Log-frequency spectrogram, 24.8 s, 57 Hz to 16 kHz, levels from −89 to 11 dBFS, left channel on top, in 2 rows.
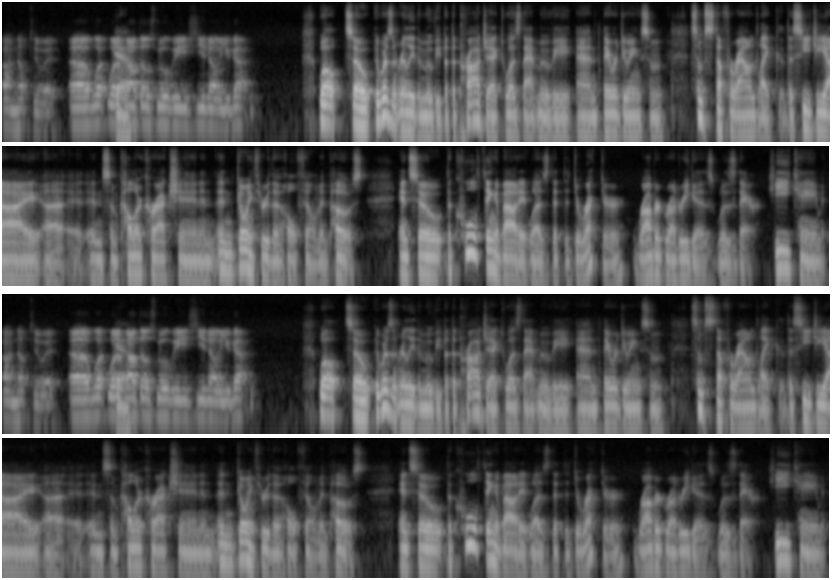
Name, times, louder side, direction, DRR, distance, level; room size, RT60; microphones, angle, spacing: voice 1, 0.0-3.7, equal, ahead, 3 dB, 1.5 m, -32 dB
voice 2, 4.5-24.7, left 4 dB, 30° left, 14 dB, 0.4 m, -28 dB
14.0 x 6.4 x 3.3 m, 0.39 s
head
